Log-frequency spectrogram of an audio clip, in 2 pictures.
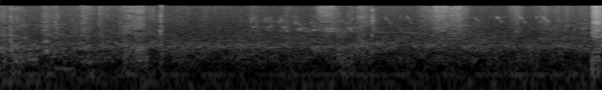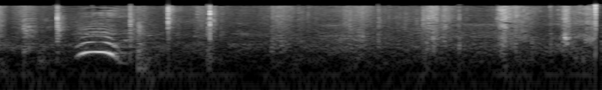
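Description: A woman's single high-pitched whoop of celebration, its pitch rising and then falling, about halfway through, as a high-five is exchanged. Scattered light knocks and footsteps come before and after it.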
